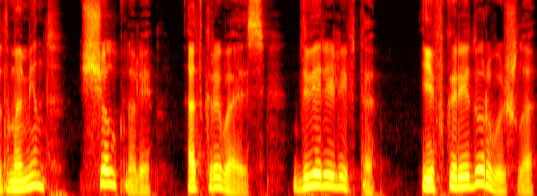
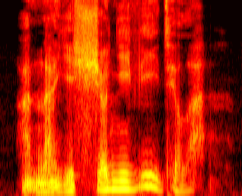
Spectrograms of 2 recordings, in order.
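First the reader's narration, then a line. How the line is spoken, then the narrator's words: Hissed in sinister glee. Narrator (Russian): прошипела она в зловещем ликовании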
